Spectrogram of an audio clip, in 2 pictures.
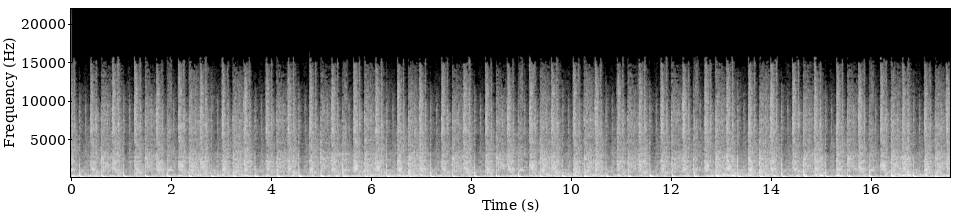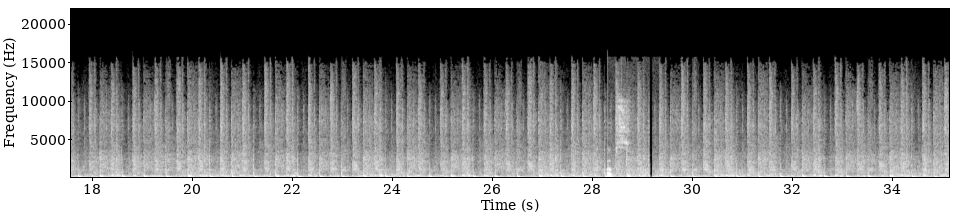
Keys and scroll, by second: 7.0 z, 9.1 z, 11.9 z, 26.6 ctrl+z, 27.3 ctrl+z, 29.7 z, 30.0 s.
